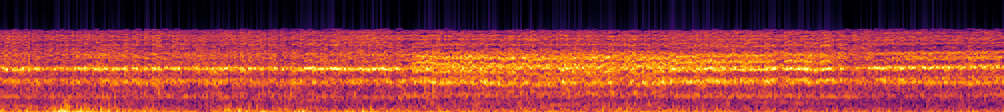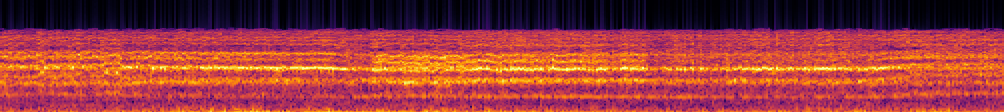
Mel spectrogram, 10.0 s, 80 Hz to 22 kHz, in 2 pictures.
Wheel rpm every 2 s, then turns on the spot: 160, 160, 160, 160, 170.
none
